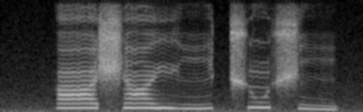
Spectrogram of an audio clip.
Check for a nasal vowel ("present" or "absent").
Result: present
